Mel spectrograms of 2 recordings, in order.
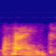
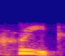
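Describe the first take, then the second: First: The vowel is a short e sound. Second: The vowel is a long ee sound. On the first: It names the thin pancake. The speaker calls it right. "所以就记住这个发音是crepe" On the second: It sounds like a word for an unpleasant person. The speaker calls it wrong. "你可能会把它发音发成creep"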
